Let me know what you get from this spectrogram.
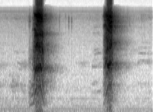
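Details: Seven-week-old Yorkipoo puppy giving two short, sharp, high barks about one second apart in an otherwise quiet room.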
